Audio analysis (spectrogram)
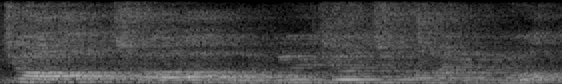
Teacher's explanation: তালুর সামনের অংশকে জিভের মাঝের অংশের সাথে মিলিয়ে বা স্পর্শ করে এই বর্ণগুলো উচ্চারিত হয়, এবং এদের নাসিক বর্ণ হচ্ছে ইয়। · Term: তালব্য বর্ণ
